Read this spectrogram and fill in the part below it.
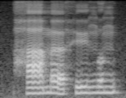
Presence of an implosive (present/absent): absent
